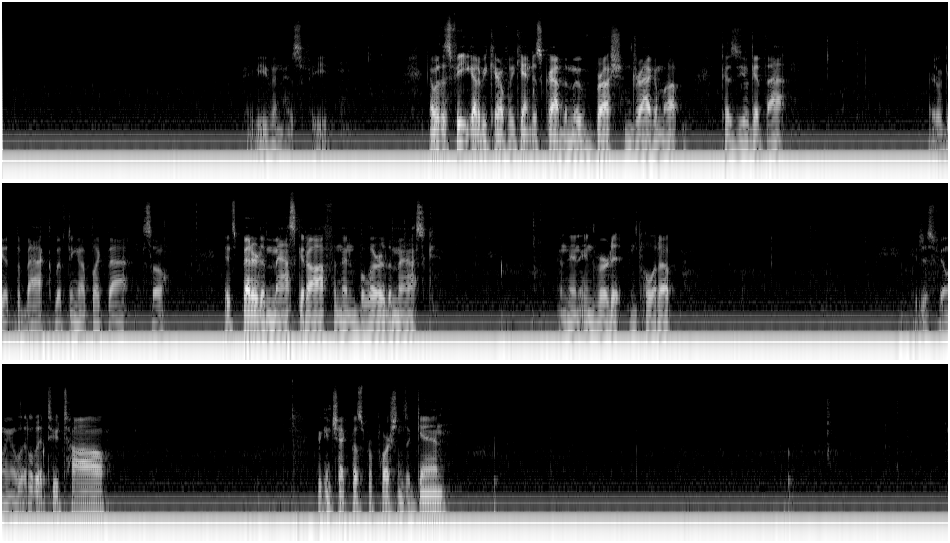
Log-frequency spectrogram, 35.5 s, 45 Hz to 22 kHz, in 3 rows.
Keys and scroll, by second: 2.7 s, 4.7 ctrl+z, 6.5 s, 10.4 ctrl+z, 13.4 ctrl+z, 18.5 w, 23.5 q, 27.3 z, 34.0 z.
